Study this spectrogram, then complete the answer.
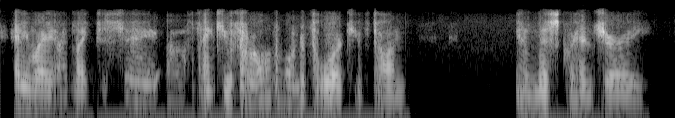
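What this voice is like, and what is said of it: Weak, hoarse voice. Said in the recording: “I lost my voice yesterday.”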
